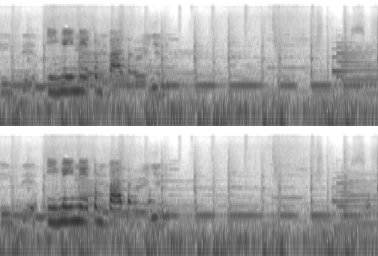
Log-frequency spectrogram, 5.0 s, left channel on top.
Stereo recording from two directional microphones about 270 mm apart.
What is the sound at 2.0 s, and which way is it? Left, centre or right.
Music, centre.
